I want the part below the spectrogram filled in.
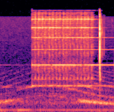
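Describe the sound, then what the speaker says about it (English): A telephone rings inside the horror visual novel Umineko When They Cry, a sudden electronic trill that cuts in and keeps ringing steadily over a low ambient drone, with a brief sharp click near the end. "The sudden ring of the phone made me jump so hard"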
